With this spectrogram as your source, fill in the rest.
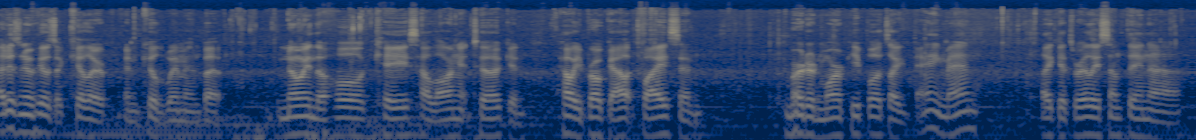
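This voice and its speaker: A man's voice: on the low side, steady tone, moderate pace, fairly bright tone, a little hiss or hum. A young man in casual chat, laid-back and a little nervous, with dry jokes. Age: young adult. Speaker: vlogger's partner. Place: outdoors in sunlight.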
